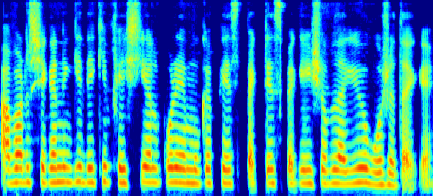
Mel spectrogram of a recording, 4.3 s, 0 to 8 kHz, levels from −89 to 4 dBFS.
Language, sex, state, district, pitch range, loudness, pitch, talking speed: Bengali, female, West Bengal, Kolkata, 205-220 Hz, -19 LUFS, 215 Hz, 220 wpm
